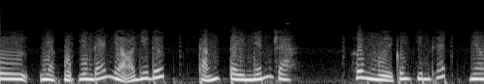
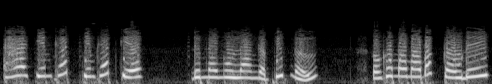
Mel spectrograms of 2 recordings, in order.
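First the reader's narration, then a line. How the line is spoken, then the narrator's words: Excited cry. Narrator (Vietnamese): Hoàng Dung kêu lên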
